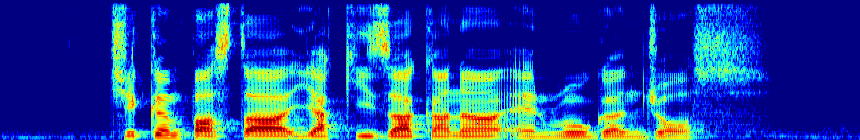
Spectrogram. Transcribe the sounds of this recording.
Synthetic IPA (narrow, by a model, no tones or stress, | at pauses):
t͡ʃikə̃npastajakizakanaɛ̰̃nɹoɡãnd͡ʒɔs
